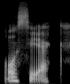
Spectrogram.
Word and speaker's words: Osijek: Probably Osijek when you first saw it, maybe. Actually, as you may know now, the J sounds like a Y, so it's Osijek.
